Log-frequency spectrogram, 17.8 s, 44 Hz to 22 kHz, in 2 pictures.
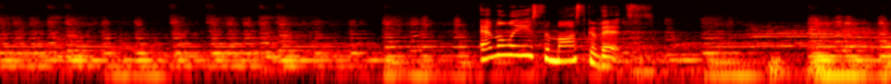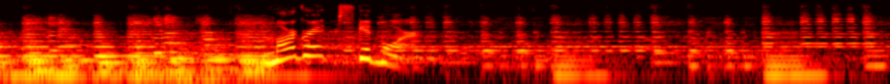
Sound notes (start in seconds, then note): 0.0 bright lively music continues; 7.5 audience cheering; 10.3 bright lively music continues; 13.8 bright lively music continues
